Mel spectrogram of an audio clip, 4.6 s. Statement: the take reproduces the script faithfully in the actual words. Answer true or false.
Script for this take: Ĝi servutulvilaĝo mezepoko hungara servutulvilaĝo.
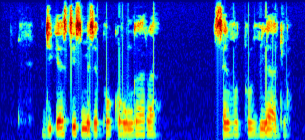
false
